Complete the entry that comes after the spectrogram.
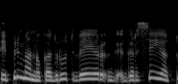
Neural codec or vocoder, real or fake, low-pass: codec, 16 kHz, 8 kbps, FunCodec, trained on Chinese and English, 25 frames a second; fake; 7.2 kHz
